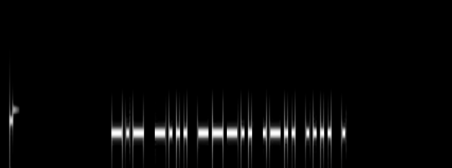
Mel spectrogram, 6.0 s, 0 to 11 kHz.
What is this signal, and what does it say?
Morse code, heard as a keyed tone, about 25 wpm, 700 Hz. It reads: KB8LHE
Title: USA Call Signs 25wpm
